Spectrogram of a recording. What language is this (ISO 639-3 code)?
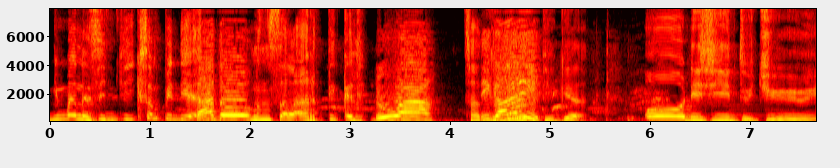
ind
